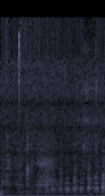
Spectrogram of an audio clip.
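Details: Older German Shepherd with rear leg weakness and left-sided buttock atrophy, during chiropractic atlas adjustment: quiet rapid rhythmic breathing over low room hum; panting.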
